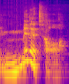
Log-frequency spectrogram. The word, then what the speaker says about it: Minotaur: three down cool right minotaurs or as I say some people say minitar I've always said Minotaur and that's one of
